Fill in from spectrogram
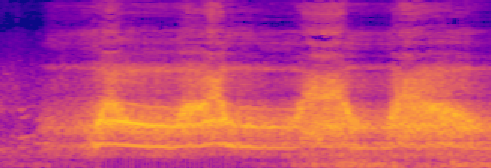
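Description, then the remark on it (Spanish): A loud blown wail, reedy and wavering in pitch like a yowling cat in heat, held for about three seconds with a few swelling pulses and no talking, made by a person blowing, at the ruins of Teotihuacán with the Pyramid of the Moon in the background. “Parece un gato, tipo, un gato en celo.”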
